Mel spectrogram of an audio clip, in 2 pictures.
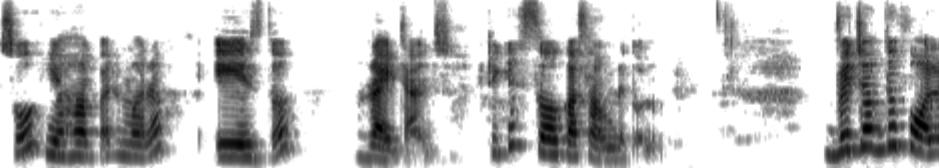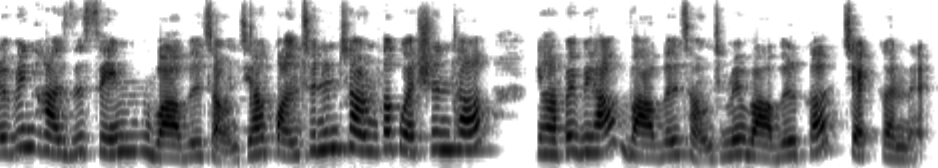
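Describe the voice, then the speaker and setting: A young woman teacher with an Indian accent, a little high in pitch, giving a lesson in very slow, drawn-out phrases. She keeps asking "right?" and "got it?" to check that her listeners follow. The recording sounds dull and lo-fi. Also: expressive. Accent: Indian English. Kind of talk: exam-prep lesson mixing Hindi and English.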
